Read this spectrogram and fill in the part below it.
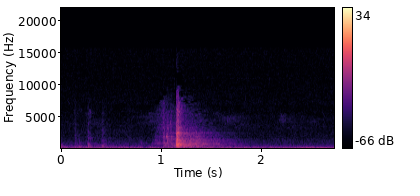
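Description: A wooden box lid clicks open.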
